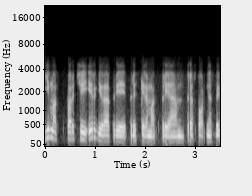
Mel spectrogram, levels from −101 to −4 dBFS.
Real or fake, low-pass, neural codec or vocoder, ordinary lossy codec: real; 5.4 kHz; none; Opus, 24 kbps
